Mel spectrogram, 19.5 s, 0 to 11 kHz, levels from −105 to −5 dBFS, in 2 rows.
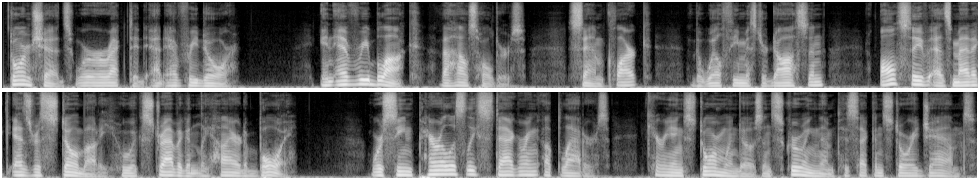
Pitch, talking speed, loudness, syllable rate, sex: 110 Hz, 135 wpm, -21 LUFS, 4.9 syllables/s, male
